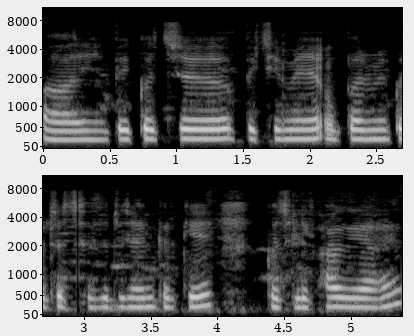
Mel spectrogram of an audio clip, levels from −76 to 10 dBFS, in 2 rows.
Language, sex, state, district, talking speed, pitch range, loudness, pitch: Hindi, female, Bihar, Araria, 180 wpm, 215-230 Hz, -16 LUFS, 220 Hz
